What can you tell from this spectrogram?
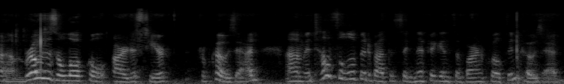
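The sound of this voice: A woman talks fast at medium pitch with lively intonation. Vocal fry shows in her voice.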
